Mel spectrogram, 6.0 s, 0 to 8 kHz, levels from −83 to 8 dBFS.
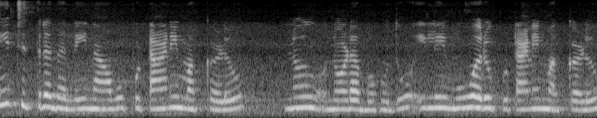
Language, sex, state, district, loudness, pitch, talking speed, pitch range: Kannada, female, Karnataka, Raichur, -15 LUFS, 245 Hz, 100 wpm, 230-270 Hz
